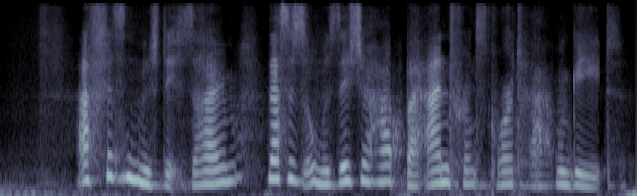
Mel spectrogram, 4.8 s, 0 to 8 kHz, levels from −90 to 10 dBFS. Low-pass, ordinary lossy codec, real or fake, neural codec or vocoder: 7.2 kHz; none; fake; codec, 16 kHz in and 24 kHz out, 0.4 kbps, LongCat-Audio-Codec, four codebook decoder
